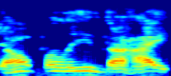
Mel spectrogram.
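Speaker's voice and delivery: ordinary talk, nothing marked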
